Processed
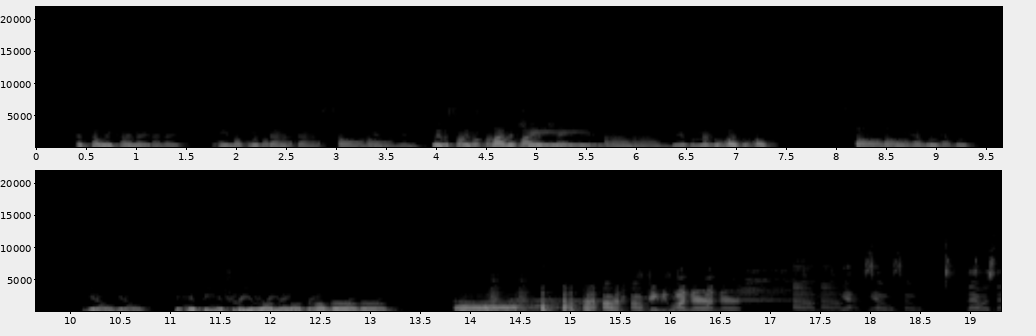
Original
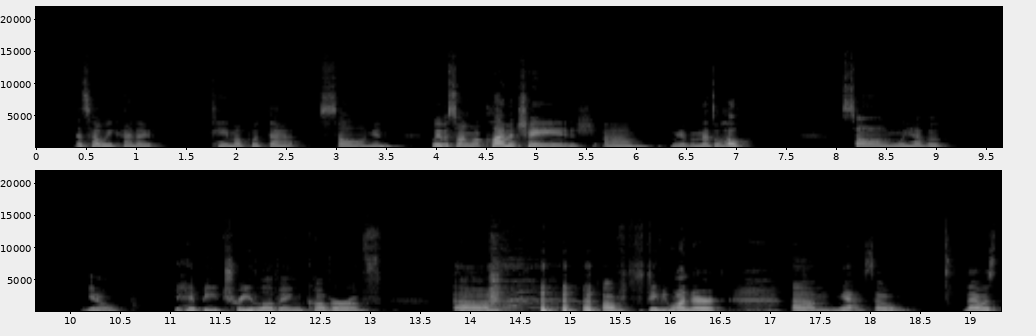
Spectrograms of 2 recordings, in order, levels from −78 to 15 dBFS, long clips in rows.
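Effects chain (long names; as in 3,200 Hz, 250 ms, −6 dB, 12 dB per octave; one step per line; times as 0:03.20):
single-tap delay 282 ms −5 dB
band-pass filter sweep 460 Hz → 6,200 Hz, 0:13.99–0:17.05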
